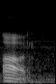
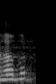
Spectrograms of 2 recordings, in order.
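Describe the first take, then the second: First: The word begins directly with a vowel. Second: The word begins with an h sound. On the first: The speaker calls it right. "आर होता है इसका pronunciation" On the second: The speaker calls it wrong. "बचपन में इसको हावर पढ़ते थे ना"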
